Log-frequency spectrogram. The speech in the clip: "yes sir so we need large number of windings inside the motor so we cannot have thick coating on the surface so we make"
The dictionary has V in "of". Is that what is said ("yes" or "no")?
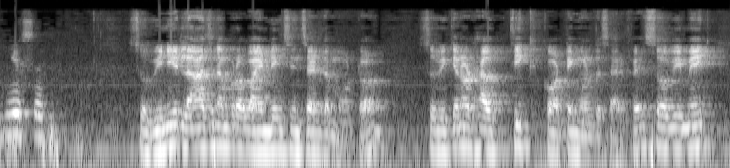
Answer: yes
